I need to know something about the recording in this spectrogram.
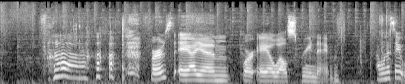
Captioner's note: laughs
